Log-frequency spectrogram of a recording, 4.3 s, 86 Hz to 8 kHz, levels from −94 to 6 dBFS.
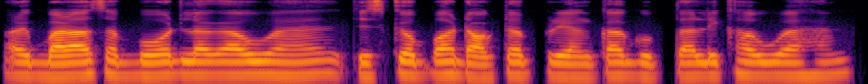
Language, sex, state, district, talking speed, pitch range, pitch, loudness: Hindi, male, Jharkhand, Palamu, 205 wpm, 135-145 Hz, 140 Hz, -19 LUFS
